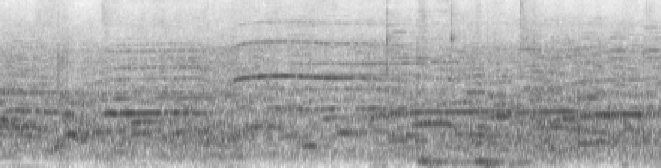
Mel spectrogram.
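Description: Concert audience cheering and shouting, many voices at once, before the band plays. A low steady note from the stage sounds briefly about three seconds in.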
